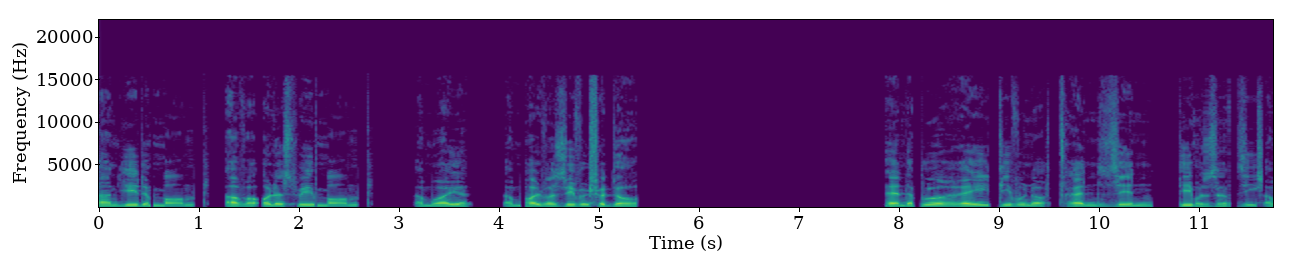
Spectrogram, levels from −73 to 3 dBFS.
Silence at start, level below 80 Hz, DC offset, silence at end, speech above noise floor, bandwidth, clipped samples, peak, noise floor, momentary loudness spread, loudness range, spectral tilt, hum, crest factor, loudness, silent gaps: 0 s; -60 dBFS; under 0.1%; 0 s; over 71 dB; 16 kHz; under 0.1%; 0 dBFS; under -90 dBFS; 12 LU; 5 LU; -5.5 dB/octave; none; 20 dB; -19 LUFS; none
